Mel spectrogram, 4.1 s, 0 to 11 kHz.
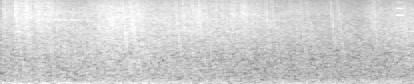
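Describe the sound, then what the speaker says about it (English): A nuke striking cliffs in a 4v4 custom Supreme Commander match on Setons, heard as a dense, sustained roaring rumble of explosion noise, loud and unbroken throughout, with no voices. "Carlitos hits the cliffs with his nuke."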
